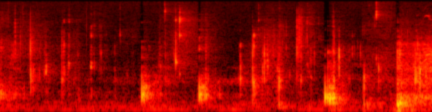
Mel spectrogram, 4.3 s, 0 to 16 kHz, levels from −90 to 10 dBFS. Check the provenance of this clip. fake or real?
real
